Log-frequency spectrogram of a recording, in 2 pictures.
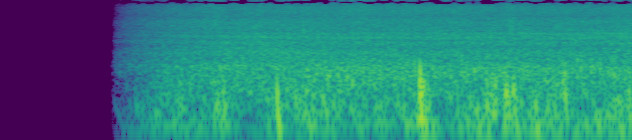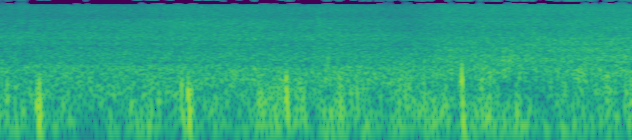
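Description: Surf breaks and rushes up a sandy beach.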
